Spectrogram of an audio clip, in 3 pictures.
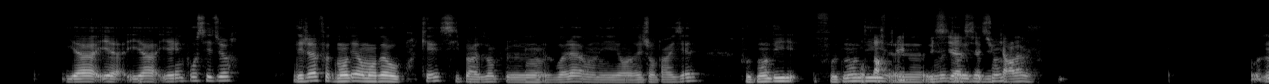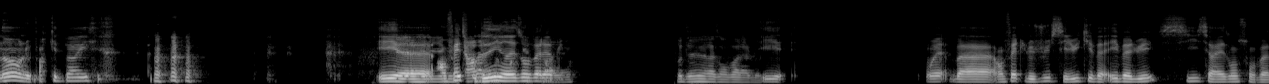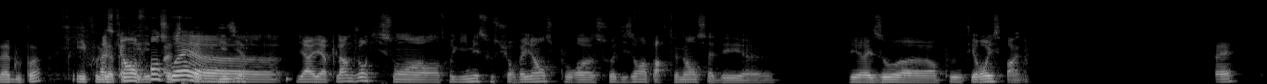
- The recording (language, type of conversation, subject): French, unstructured, Comment les technologies de l’information peuvent-elles renforcer la transparence gouvernementale ?
- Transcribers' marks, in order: tapping; other background noise; chuckle; laugh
